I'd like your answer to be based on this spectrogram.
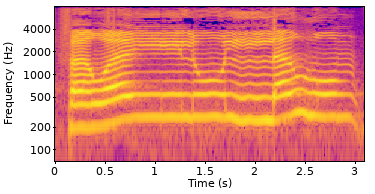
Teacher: Masukkan tanwin ke dalam huruf lam tanpa dengung. Tak boleh dengung. · Term: idgham bila gunnah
